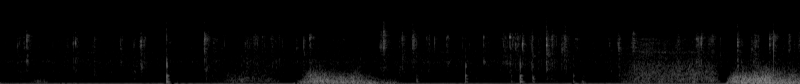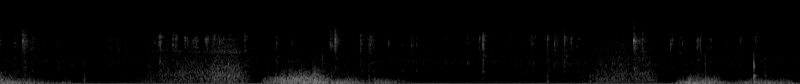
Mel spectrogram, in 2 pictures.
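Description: Faint typing on a computer keyboard: scattered, irregular keystrokes as a command is entered. Four soft, low rumbles of about a second each come in between the keystrokes.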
